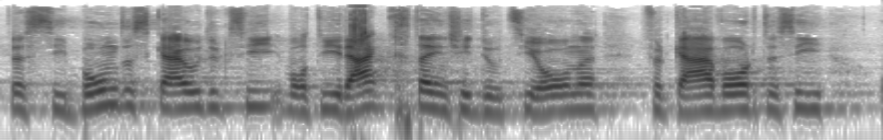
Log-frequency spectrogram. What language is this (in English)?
Swiss German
